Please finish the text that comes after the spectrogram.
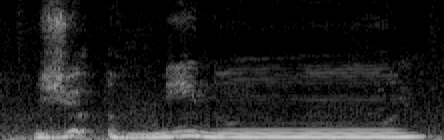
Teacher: واؤ نہیں پڑھا جائے گا بلکہ ساکن والا حمزہ پڑھا جائے گا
